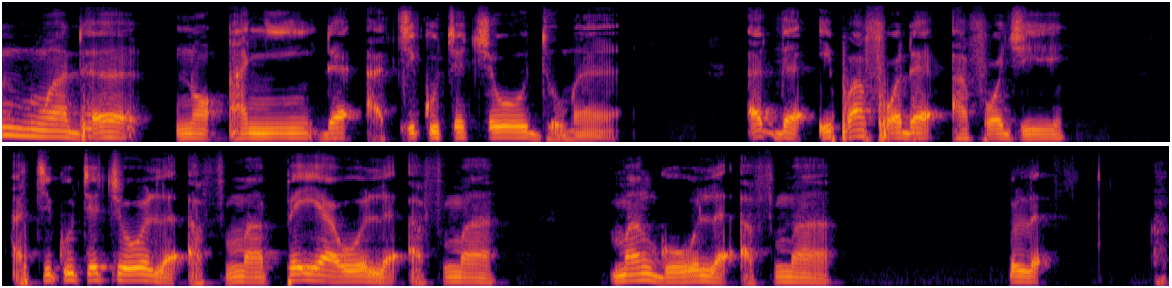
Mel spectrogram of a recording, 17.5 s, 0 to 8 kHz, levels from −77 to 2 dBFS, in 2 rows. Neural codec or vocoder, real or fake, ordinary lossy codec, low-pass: none; real; AAC, 48 kbps; 7.2 kHz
